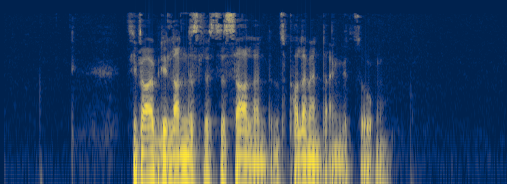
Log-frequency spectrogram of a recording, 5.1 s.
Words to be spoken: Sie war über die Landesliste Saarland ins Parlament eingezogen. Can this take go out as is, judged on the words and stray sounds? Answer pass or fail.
pass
